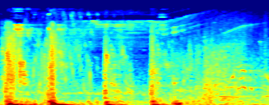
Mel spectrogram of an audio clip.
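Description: Crackling energy blasts burst and boom with heavy thuds.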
